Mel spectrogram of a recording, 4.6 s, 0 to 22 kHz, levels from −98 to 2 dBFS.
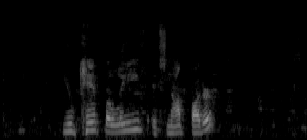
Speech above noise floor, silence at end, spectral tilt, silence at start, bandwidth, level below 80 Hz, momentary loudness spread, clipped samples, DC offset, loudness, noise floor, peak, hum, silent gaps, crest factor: over 34 dB; 1.4 s; -5 dB/octave; 0.95 s; 12.5 kHz; under -90 dBFS; 12 LU; under 0.1%; under 0.1%; -57 LUFS; under -90 dBFS; -40 dBFS; none; none; 20 dB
